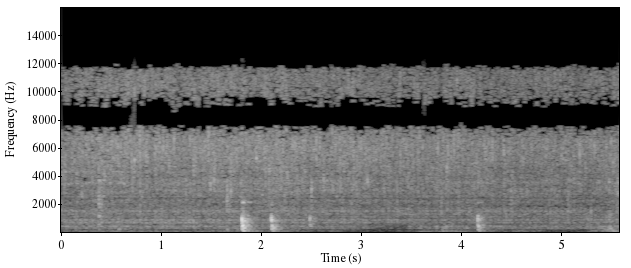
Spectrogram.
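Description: Spiced okra pieces deep-frying, just dropped into oil that has come up to heat: a steady sizzle. A few sharp taps of the metal strainer on the pan come about two seconds in, again just after, and about four seconds in; the first is the loudest.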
